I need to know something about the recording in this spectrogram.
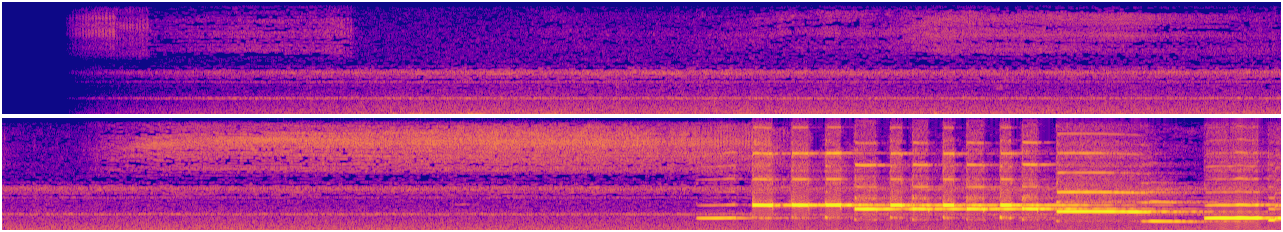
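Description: Faint, steady high-pitched tones with a soft high hiss, then from about three seconds before the end a flute-like wind instrument comes in much louder, playing a melody of held notes.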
